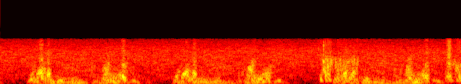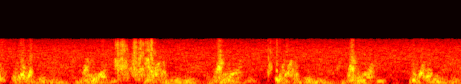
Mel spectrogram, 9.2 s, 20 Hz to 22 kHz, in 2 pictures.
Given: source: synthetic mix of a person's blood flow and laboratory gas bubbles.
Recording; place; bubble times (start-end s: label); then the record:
Doppler ultrasound of blood flow; precordium
3.17-3.59 s: bubbles
4.44-4.69 s: bubbles
5.74-6.21 s: bubbles
7.27-7.42 s: bubbles
From the record:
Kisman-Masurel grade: 123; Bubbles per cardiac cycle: 1 to 2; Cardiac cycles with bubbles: 10 to 50%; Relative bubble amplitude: loud (0.450 to 0.775); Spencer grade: 2 (many but less than half of the cardiac periods contain bubble signals, singularly or in groups); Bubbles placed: anywhere in the cardiac cycle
